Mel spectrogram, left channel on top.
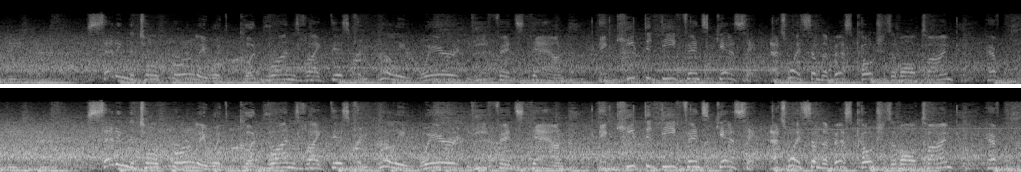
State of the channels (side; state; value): left; quieter; 11.5 dB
